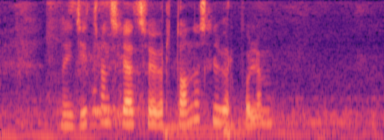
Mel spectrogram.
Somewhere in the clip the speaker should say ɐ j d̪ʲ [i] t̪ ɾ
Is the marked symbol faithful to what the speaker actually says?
yes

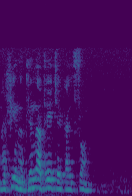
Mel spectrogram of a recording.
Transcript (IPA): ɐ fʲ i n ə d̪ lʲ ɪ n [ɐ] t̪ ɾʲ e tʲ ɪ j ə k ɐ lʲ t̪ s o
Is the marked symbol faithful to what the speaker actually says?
no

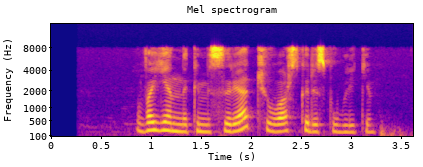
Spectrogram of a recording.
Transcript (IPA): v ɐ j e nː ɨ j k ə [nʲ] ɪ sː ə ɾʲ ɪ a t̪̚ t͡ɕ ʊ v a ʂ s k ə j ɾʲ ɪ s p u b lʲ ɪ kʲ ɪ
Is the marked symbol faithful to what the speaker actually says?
no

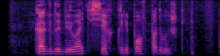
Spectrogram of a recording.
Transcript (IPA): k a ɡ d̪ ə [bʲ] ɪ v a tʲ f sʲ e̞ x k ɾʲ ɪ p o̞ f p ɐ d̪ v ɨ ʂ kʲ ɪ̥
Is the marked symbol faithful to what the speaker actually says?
yes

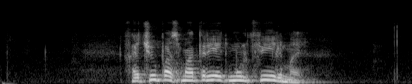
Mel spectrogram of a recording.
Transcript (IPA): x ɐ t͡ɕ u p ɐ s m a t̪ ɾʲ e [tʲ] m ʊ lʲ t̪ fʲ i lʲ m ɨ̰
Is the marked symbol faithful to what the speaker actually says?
yes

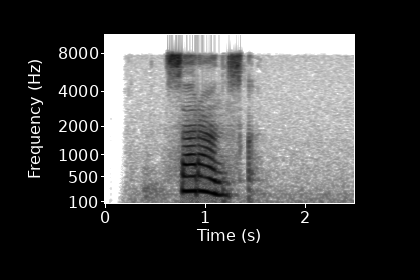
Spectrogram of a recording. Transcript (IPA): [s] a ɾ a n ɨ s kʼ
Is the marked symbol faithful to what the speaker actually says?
yes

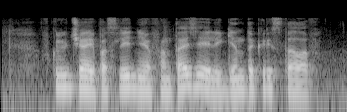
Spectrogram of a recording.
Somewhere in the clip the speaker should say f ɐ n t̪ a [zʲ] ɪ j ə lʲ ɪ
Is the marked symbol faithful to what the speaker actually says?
yes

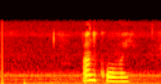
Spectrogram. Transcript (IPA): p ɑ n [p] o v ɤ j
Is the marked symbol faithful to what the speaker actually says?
no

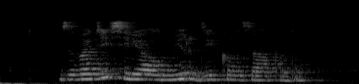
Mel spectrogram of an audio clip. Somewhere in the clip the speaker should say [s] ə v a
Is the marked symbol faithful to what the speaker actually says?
no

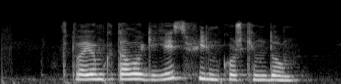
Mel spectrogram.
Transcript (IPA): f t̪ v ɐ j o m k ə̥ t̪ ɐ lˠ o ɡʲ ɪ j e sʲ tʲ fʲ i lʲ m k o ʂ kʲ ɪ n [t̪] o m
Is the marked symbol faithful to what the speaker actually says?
no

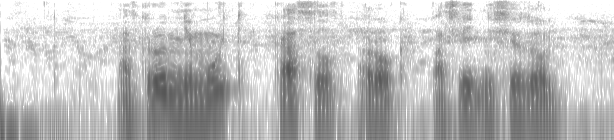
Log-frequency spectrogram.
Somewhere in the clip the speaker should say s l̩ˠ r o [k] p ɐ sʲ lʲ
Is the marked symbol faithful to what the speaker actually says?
yes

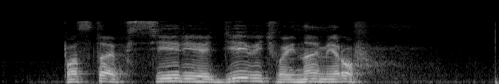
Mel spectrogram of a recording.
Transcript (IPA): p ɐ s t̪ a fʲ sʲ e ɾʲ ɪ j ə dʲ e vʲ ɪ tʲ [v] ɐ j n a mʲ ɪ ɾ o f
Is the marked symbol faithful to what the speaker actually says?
yes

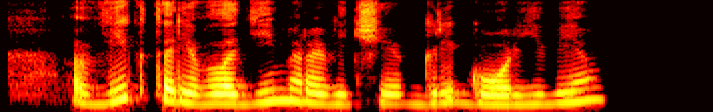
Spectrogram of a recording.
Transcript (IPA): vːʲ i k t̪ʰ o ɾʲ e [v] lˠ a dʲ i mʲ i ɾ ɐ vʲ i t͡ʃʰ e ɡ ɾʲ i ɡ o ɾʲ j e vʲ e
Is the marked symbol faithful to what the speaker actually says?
yes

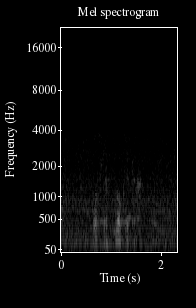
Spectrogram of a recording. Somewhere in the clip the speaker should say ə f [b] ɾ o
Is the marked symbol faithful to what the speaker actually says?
no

